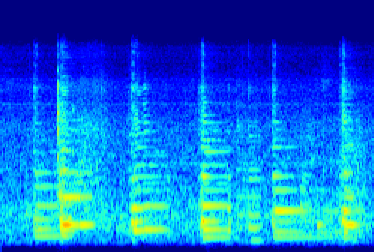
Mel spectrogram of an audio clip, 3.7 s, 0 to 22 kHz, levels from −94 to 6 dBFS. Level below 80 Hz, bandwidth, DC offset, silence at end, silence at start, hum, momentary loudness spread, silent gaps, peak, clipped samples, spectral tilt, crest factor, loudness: under -90 dBFS; 11.5 kHz; under 0.1%; 0 s; 0 s; none; 15 LU; none; -16 dBFS; under 0.1%; -3 dB/octave; 20 dB; -34 LUFS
